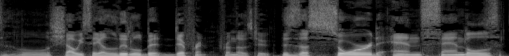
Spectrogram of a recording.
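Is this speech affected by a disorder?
No.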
